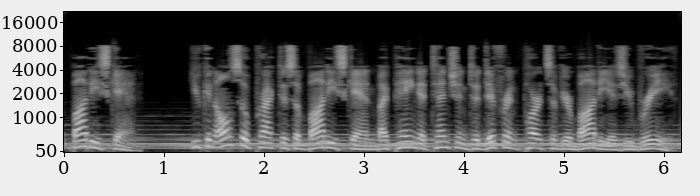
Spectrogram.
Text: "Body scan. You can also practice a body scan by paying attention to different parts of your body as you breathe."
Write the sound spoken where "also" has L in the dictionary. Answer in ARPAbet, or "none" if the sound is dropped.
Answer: L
